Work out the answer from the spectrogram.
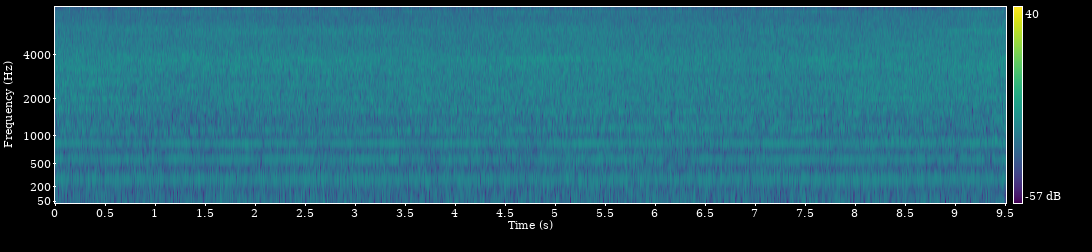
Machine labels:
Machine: fan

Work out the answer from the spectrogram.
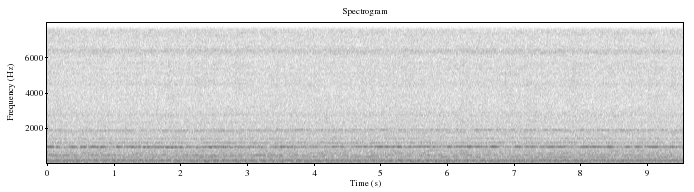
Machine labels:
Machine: pump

